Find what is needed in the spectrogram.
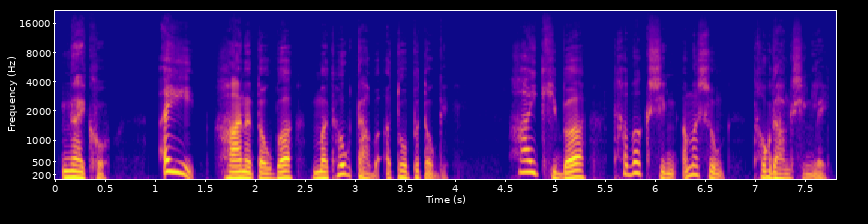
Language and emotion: Manipuri, surprised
